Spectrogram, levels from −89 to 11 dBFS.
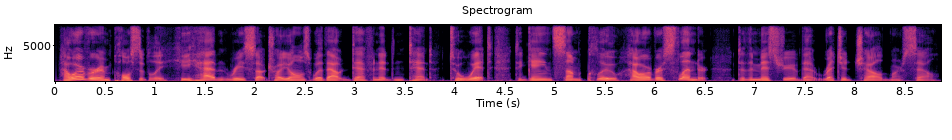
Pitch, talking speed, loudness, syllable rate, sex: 125 Hz, 170 wpm, -20 LUFS, 5.4 syllables/s, male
